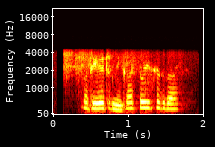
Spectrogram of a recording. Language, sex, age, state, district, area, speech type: Dogri, female, 45-60, Jammu and Kashmir, Samba, rural, conversation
